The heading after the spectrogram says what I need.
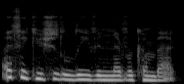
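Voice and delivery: ordinary delivery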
